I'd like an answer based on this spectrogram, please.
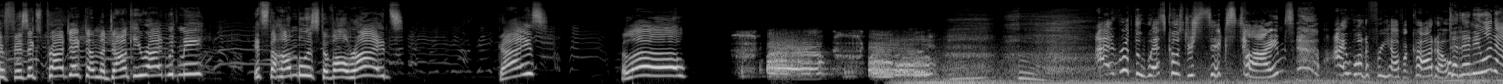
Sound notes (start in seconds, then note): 7.4 donkey braying; 9.2 sighing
